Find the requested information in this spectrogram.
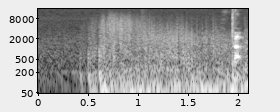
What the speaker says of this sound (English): We never got a chance to use 18-inch guns in the Brazilian campaign.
